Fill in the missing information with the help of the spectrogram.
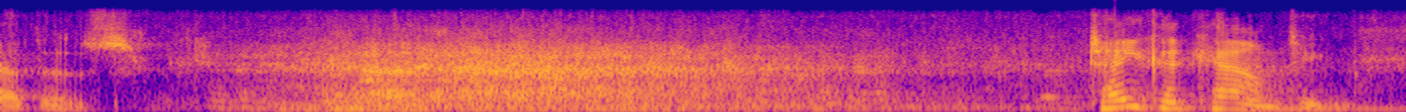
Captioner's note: laughter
